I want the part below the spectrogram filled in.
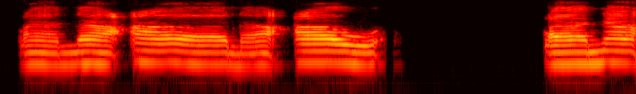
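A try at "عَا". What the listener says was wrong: A-nya panjang Bu yang pertama, yang hijaunya.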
